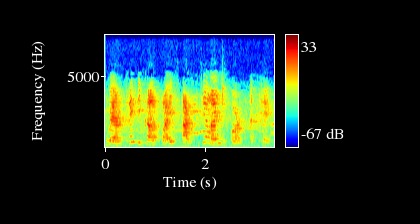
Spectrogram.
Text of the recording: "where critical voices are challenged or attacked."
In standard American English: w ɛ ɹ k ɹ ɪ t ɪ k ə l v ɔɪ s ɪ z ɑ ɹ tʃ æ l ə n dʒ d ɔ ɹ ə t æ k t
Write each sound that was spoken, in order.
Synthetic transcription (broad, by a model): w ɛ ɹ k ɹ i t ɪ k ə l f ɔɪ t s ɑ ɹ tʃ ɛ l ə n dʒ ɔ ɹ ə t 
